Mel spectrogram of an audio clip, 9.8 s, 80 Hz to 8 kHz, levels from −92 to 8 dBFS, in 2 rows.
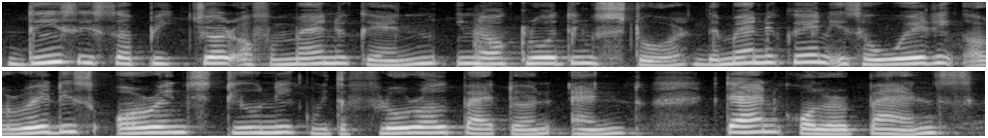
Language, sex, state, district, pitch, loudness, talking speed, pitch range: English, female, Sikkim, Gangtok, 245 Hz, -15 LUFS, 165 wpm, 215-260 Hz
